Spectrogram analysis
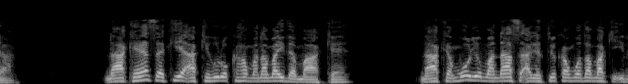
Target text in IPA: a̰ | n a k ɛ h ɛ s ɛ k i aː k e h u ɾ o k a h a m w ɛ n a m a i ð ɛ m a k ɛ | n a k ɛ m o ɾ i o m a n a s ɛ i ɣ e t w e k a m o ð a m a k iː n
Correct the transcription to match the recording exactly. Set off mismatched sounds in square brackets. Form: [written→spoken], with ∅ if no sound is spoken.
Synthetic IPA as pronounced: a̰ | n a k ɛ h ɛ s ɛ k i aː k e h u ɾ o k a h a m w ɛ n a m a i ð ɛ m a k ɛ | n a k ɛ m o ɾ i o m a n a s ɛ [i→a] ɣ e t w e k a m o ð a m a k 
